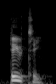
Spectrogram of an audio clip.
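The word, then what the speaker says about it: doughty: Duty as in like uh ug from through. So d o u g h t y duty.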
